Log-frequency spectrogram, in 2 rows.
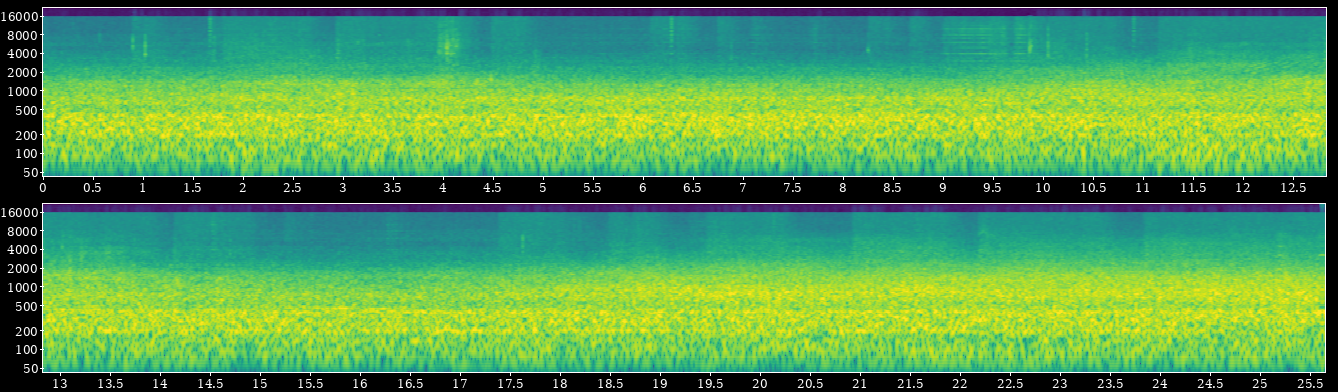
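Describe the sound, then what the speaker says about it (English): A Southwest Airlines Boeing 737-700 takes off from runway 25 right at LAX, its jet engines producing a loud, steady roar that holds for the whole stretch with no pauses. "Next takeoff on 25 right is Southwest Airlines Flight 552 heading to the Valley of the Sun at Phoenix, Arizona on a 737-700."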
